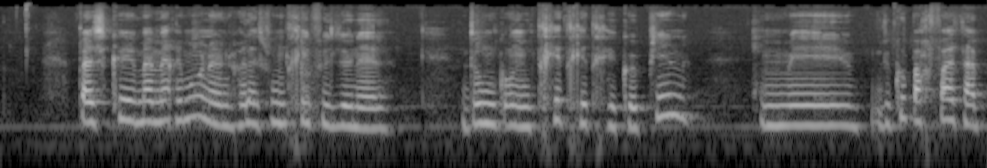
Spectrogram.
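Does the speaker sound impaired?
Yes: deafness, acquired deafness, kidney-disease related; kidney disease from age 1.5 damaged ears, progressive loss, hearing aids, left ear deaf at 20; cochlear implant as cochlear nerve died, hears interviewer, lip reading in groups.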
